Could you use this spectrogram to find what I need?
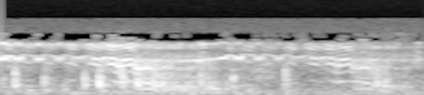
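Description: A horse whinnies with a high, wavering call over a dense, noisy background, while a few hoof clops punctuate the sound.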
